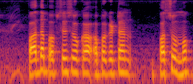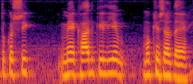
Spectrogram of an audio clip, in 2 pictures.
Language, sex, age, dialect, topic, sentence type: Hindi, male, 18-24, Marwari Dhudhari, agriculture, statement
